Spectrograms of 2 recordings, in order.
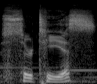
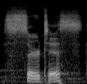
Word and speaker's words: Certus: to have broken down because I pronounced it Certus instead of Certis.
